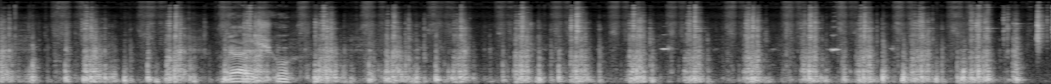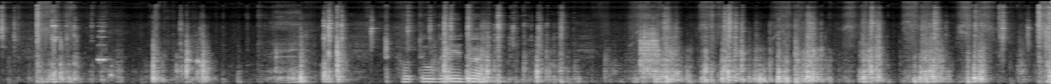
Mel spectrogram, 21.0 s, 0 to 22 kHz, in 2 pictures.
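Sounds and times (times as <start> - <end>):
wrench metallic clicks and knocks: 13.7 - 16.2, 20.3 - 21.0.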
